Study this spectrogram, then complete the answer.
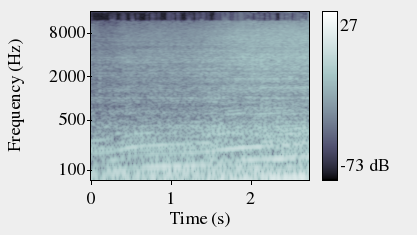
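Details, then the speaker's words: E110 Toyota Corolla with three-speed automatic: deep engine drone with a raspy, puffing edge whenever throttle is applied, from an exhaust leak, a known issue on this car. "i'm sure you can hear every time i give it any sort of throttle whatsoever the exhaust leak sings the song of its people"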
